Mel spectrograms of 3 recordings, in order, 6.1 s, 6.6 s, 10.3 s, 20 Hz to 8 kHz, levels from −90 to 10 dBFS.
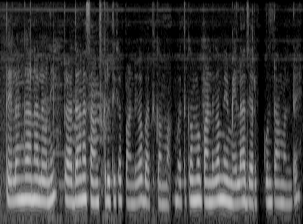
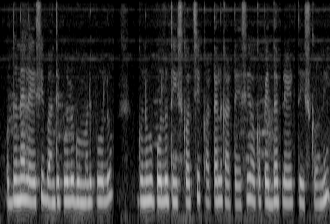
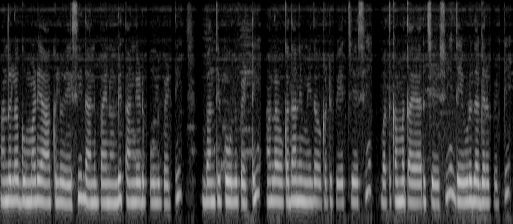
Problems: background conversations at intervals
